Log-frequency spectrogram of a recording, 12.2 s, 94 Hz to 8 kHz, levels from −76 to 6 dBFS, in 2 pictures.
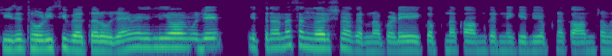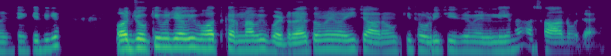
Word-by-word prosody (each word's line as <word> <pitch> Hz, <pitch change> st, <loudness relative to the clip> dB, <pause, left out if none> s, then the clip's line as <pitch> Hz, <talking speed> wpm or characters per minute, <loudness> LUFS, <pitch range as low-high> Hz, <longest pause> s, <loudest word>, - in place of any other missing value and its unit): चीज़ें 170 Hz, 0 st, 0 dB
थोड़ी-सी 170 Hz, +2 st, +2 dB
बेहतर 155 Hz, -1 st, +3 dB
हो 145 Hz, -2 st, +3 dB
जाएँ 155 Hz, +5 st, +1 dB
मेरे 190 Hz, 0 st, 0 dB
लिए 195 Hz, 0 st, +2 dB
और 195 Hz, 0 st, +7 dB
मुझे 190 Hz, +1 st, +2 dB, 0.3 s
इतना 185 Hz, +2 st, -2 dB
न 220 Hz, -, 0 dB
संघर्ष 185 Hz, -4 st, +2 dB
ना 180 Hz, -, +2 dB
करना 145 Hz, -1 st, -3 dB
पड़े 150 Hz, +1 st, +2 dB
एक 150 Hz, +2 st, -4 dB
अपना 155 Hz, +1 st, -6 dB
काम 150 Hz, -1 st, 0 dB
करने 145 Hz, -1 st, -6 dB
के 145 Hz, 0 st, -3 dB
लिए 150 Hz, +1 st, -5 dB
अपना 150 Hz, +1 st, -7 dB
काम 140 Hz, 0 st, -2 dB
समझने 145 Hz, 0 st, -7 dB
के 160 Hz, +2 st, -5 dB
लिए 210 Hz, -, -1 dB, 0.6 s
और 170 Hz, +1 st, +10 dB
जो 180 Hz, 0 st, +5 dB
कि 200 Hz, +5 st, +1 dB
मुझे 190 Hz, -1 st, +2 dB
अभी 190 Hz, +1 st, +5 dB
बहुत 180 Hz, 0 st, +3 dB
करना 160 Hz, -2 st, +1 dB
भी 170 Hz, +1 st, -2 dB
पड़ 135 Hz, -5 st, -1 dB
रहा 135 Hz, +1 st, +3 dB
है। 145 Hz, -, +1 dB
तो 165 Hz, +2 st, -3 dB
मैं 170 Hz, 0 st, -2 dB
वही 165 Hz, +1 st, -3 dB
चाह 145 Hz, -4 st, +2 dB
रहा 140 Hz, -, -7 dB
हूँ 150 Hz, -, -11 dB
कि 165 Hz, -, -10 dB
थोड़ी 155 Hz, 0 st, -3 dB
चीज़ें 150 Hz, -1 st, -8 dB
मेरे 145 Hz, -2 st, -7 dB
लिए 150 Hz, +1 st, -5 dB
न 185 Hz, -, -14 dB, 0.2 s
आसान 140 Hz, -5 st, -1 dB
हो -, -, -16 dB
जाएँ। -, -, -9 dB
155 Hz, 255 wpm, -23 LUFS, 145-180 Hz, 0.6 s, और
